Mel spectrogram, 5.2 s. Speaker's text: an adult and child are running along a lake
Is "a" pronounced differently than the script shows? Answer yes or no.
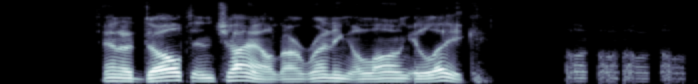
yes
